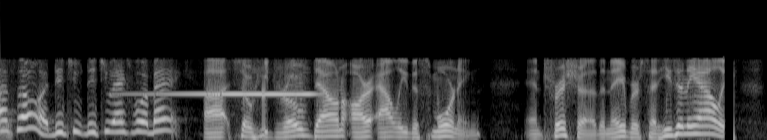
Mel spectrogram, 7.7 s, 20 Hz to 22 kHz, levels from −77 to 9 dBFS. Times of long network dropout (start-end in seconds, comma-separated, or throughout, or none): none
